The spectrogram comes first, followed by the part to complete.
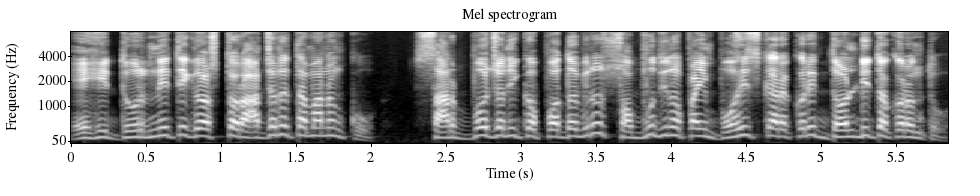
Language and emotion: Odia, angry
